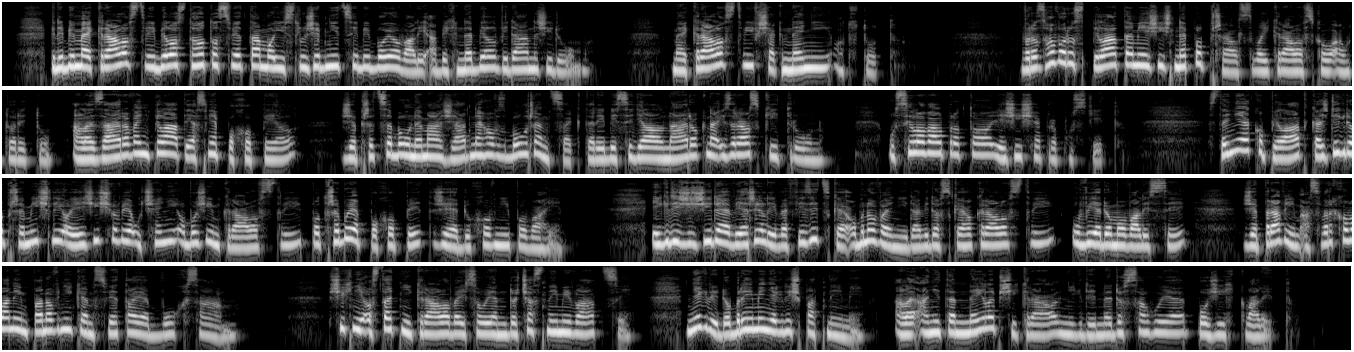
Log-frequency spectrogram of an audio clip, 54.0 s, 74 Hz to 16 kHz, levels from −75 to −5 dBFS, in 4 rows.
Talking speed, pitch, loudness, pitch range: 120 wpm, 230 Hz, -19 LUFS, 205-260 Hz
